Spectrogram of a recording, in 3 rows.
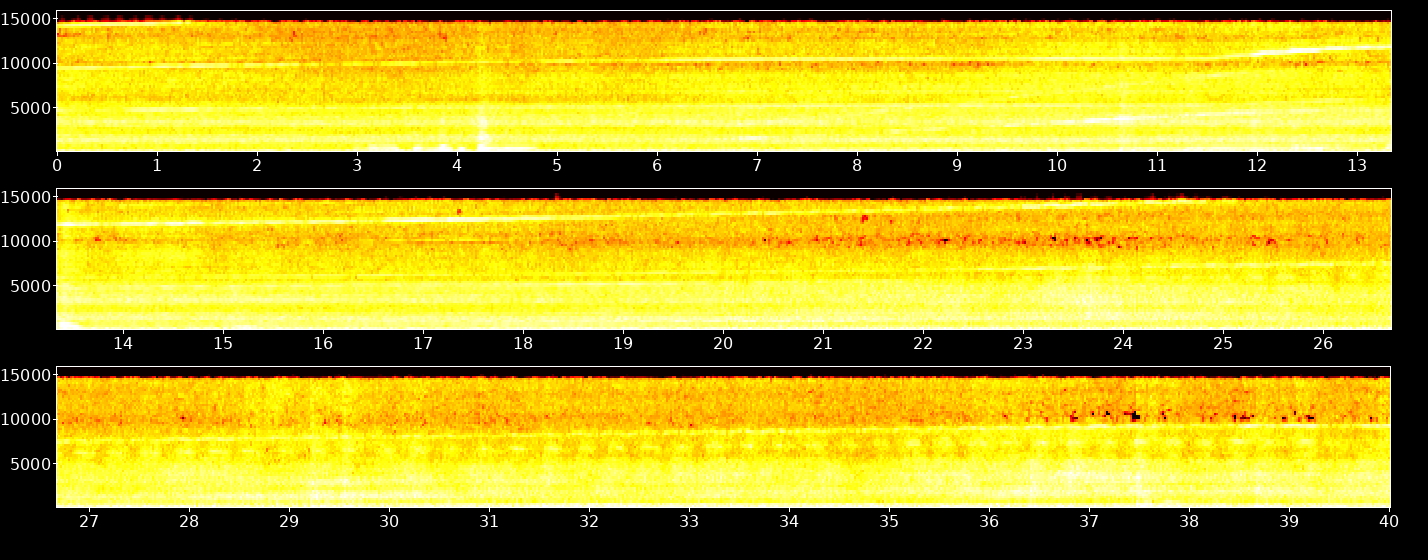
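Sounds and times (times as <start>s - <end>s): turbine engine whine: 0.0s - 40.0s.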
